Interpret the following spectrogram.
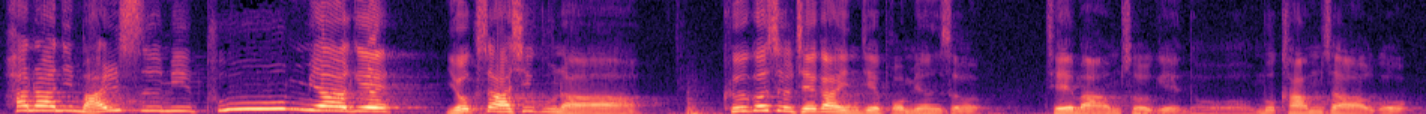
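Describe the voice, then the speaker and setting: A man's voice: fairly high pitch, darkish tone. A man, a missionary preacher, telling a personal testimony in a sermon with emotional storytelling. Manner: emotional storytelling, acts out quoted dialogue.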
